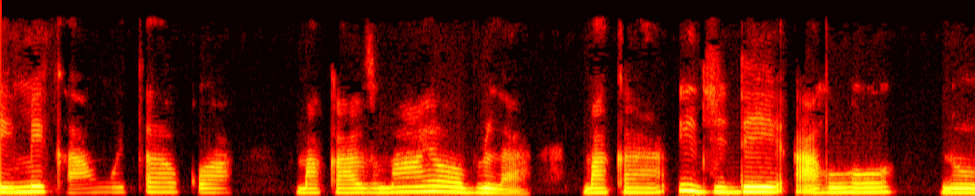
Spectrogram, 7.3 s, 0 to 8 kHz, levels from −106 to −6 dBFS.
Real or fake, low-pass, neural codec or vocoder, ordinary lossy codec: real; 7.2 kHz; none; MP3, 48 kbps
